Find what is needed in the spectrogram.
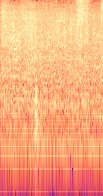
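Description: Outdoor street background: a steady low hum with faint voices, broken by one brief sharp sound less than a second in.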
